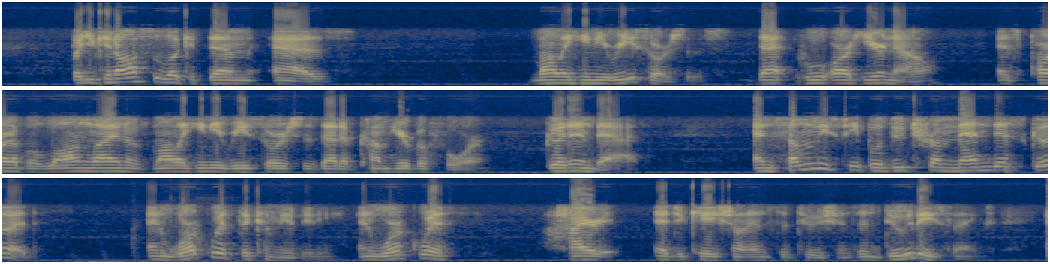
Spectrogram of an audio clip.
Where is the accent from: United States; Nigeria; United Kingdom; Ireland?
United States; Hawaii; So I'd say, personally, as a Hawaiian, we should still be able to do that.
